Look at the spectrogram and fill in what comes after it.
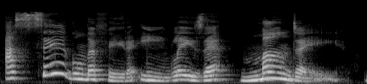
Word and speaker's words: Monday: Se escreve com O-M-O-N-D-A-Y, mas esse O não vai ter esse som Monday, tá? E sim Monday, Monday. O mais próximo, se a gente pensar em português, é Monday.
